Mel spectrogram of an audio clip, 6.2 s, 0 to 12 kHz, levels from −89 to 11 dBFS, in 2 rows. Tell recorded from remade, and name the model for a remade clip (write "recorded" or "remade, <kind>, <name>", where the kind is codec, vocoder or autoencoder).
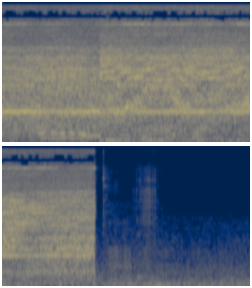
remade, vocoder, BigVGAN v2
